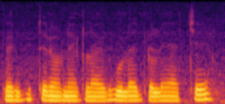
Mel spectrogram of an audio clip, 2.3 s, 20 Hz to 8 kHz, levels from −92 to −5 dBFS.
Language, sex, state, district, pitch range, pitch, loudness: Bengali, male, Assam, Hailakandi, 125-130 Hz, 125 Hz, -14 LUFS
